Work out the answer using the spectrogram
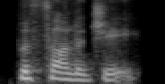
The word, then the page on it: pathology: Indian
